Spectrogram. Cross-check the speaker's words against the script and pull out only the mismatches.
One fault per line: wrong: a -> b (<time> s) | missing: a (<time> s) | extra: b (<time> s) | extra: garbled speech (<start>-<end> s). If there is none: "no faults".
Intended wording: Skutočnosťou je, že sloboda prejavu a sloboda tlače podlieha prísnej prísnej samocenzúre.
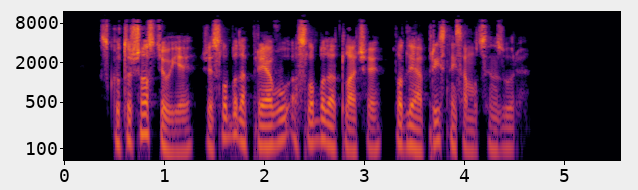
missing: prísnej (3.9 s)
